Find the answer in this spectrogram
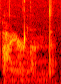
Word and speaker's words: Ireland: I say both words the same in my pronunciation, but Americans and Irish people pronounce the R a lot stronger, so it'd be Ireland.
